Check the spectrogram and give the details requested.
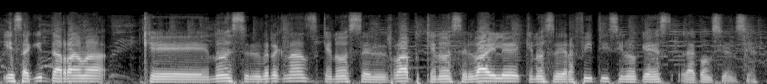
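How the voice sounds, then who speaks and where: With music beneath him, a congested, nasal-sounding man with an Argentine accent hosts a community radio show, his cold obvious. He talks earnestly and conversationally at normal speed, with a medium pitch and fairly even intonation.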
